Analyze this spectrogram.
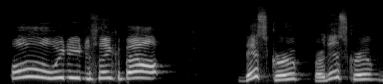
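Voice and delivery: high, far-off mocking voice of an idealist; mock fussy voice. Mocking pre-war social concerns.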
